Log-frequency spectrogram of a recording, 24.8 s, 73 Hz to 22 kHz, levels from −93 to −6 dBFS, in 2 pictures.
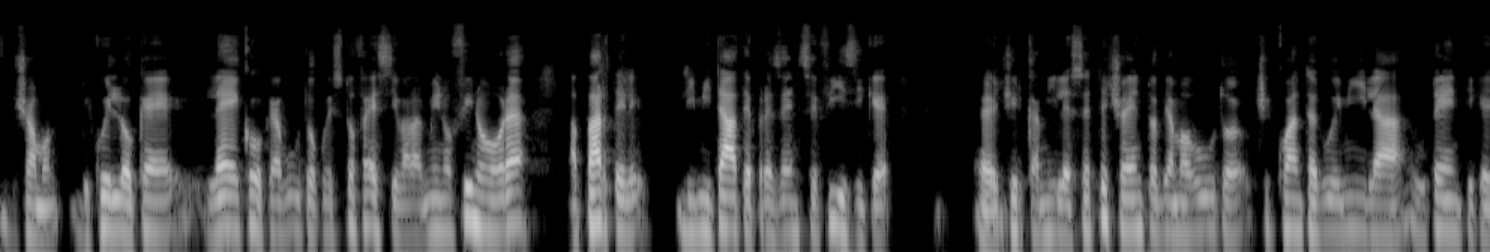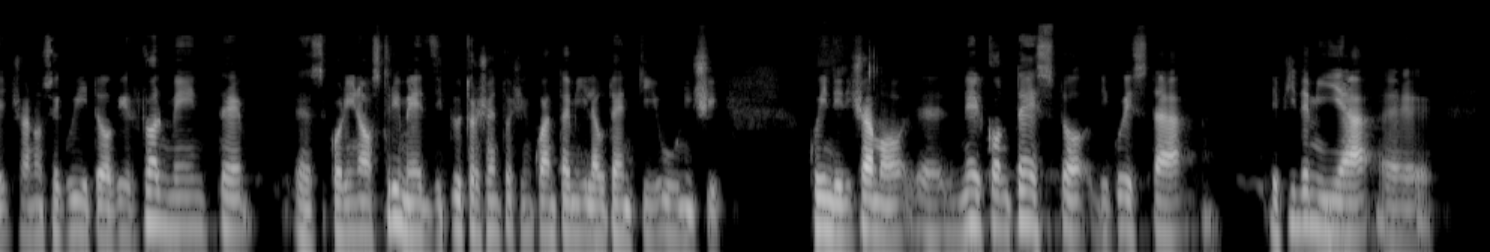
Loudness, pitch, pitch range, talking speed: -36 LUFS, 120 Hz, 110-130 Hz, 120 wpm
